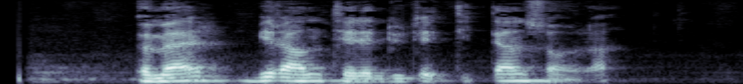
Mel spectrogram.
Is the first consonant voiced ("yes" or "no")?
yes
